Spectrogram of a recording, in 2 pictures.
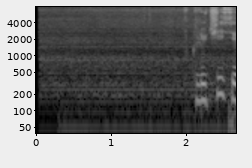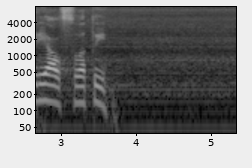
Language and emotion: Russian, neutral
